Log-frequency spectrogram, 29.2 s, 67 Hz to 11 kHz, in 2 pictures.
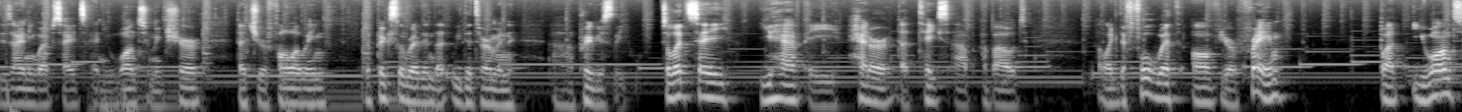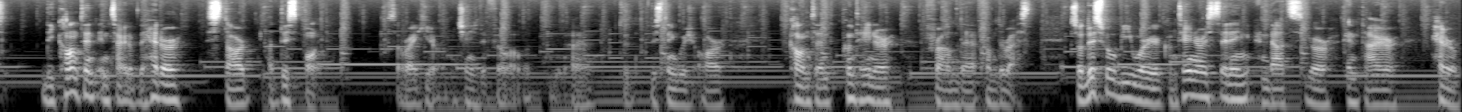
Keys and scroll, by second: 16.5 r.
